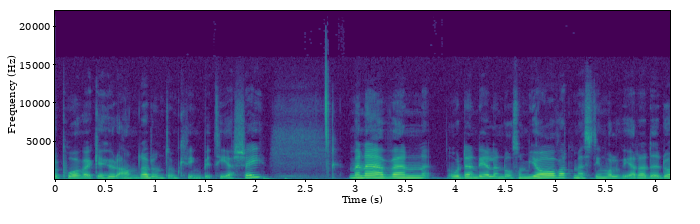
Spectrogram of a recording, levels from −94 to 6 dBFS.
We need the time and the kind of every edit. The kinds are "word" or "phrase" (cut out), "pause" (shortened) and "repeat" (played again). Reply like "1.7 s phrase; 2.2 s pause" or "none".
1.0 s word; 3.9 s word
